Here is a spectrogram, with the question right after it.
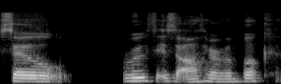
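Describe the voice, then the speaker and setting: The speaker talks at a fairly slow pace against a quiet background. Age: 50s. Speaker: summit presenter, cross-cultural educator. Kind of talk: online presentation.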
